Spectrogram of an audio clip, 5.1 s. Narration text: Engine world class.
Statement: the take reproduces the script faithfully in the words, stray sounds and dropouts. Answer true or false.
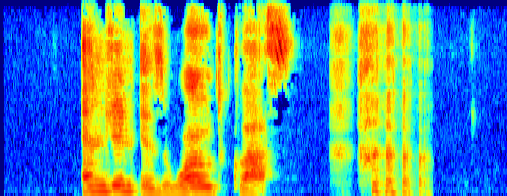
false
